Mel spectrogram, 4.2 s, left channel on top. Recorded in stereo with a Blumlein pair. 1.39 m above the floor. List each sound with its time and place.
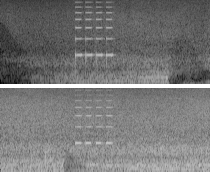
1.5 s an alarm clock: 5° right, 1.8 m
